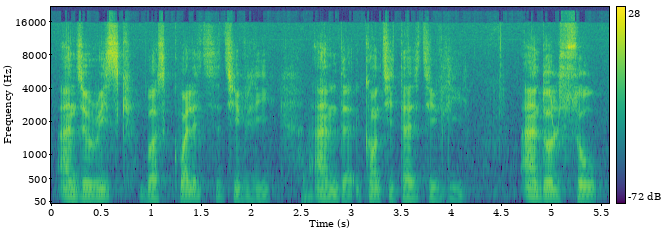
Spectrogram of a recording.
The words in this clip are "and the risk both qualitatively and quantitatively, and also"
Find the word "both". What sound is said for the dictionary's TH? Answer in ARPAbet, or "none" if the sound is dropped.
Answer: S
